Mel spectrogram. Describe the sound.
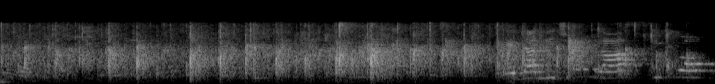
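Steady, dense applause with many hands clapping continuously for several seconds at a fairly even loudness, while faint voices rise through it toward the end.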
